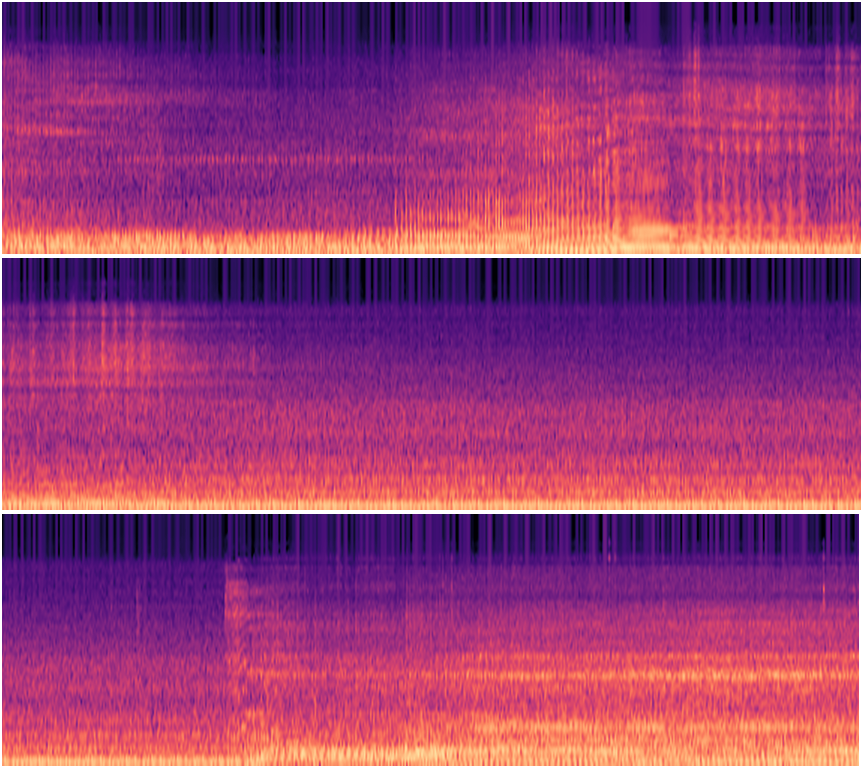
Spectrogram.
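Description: A vehicle engine drones steadily nearby.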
